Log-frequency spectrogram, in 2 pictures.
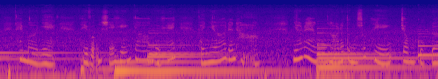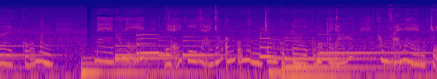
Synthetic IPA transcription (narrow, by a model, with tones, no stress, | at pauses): ha˧jməː˨˩ɲaː˨˩ | t̪ʰi˨˩və̰˧˥nsɛ̰˧˥xi˨˦ənt͡ɕɔ˧ŋɨ˨˩əjxaː˦˥k̚faː˧˩jɲəː˨˦ɗe˨˦nhɔ̰˧˨ | ɲəː˨˦za˨˩ŋhɔ̰˧˨ɗa̰ː˧˥t̪ɨ˨˩ŋswə˦˥t̚hḭ˧˨ənt͡ɕɔ˧wŋ͡mku˨˩ək̚ɗəː˨˩jku˧˩əmï˨˩ŋ̟ | maː˨˩kɔ˨˦lɛ̰˧˩˨ɗe˧˩xi˧la̰ː˨˧˩jzə˨˦wʔə˨˦ŋku˧˩əmï˨˩ŋ̟t͡ɕɔ˧wŋ͡mku˨˩ək̚ɗəː˨˩jku˧˩əmo˨˩t̚ʔaː˧jɗɔ˨˦ | xə˧wŋ͡mfaː˧˩jlaː˨˩mo˨˩t̚t͡ɕwḭ˧˨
